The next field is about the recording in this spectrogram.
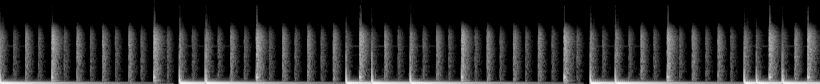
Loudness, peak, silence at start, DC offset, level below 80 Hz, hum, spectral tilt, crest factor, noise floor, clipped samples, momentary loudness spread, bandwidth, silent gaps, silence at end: -13 LUFS; 0 dBFS; 0 s; 0.4%; -10 dBFS; none; -6.5 dB/octave; 10 dB; -31 dBFS; 0.6%; 19 LU; 6.2 kHz; none; 0 s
